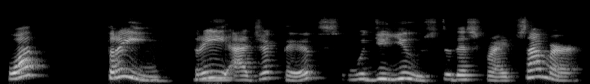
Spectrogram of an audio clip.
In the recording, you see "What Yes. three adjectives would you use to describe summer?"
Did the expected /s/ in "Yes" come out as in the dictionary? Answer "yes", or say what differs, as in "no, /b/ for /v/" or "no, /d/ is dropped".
no, /s/ is dropped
